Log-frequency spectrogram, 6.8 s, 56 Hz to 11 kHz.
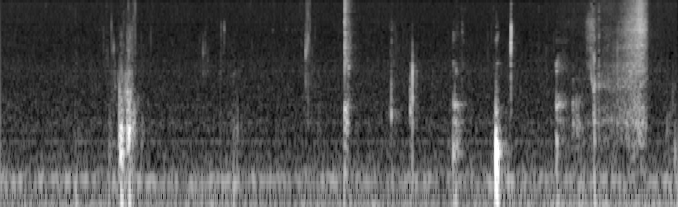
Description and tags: Taking a sip 2
Recording 2 of me taking a sip of a drink. Yum.
liquid, male, water, Sip, drink, soda, human, slurp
